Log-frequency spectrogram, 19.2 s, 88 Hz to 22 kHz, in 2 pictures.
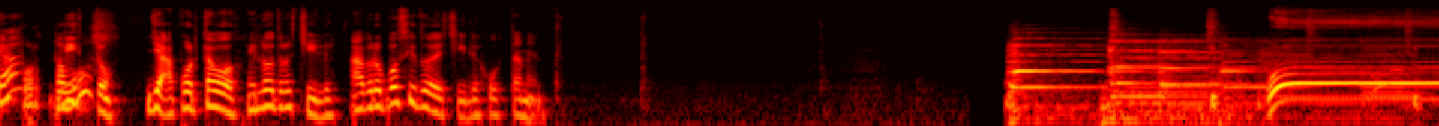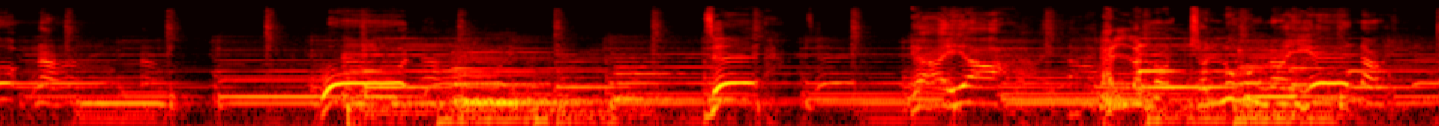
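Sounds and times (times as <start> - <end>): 
speech: 0.0 - 3.8, 15.7 - 19.0
Chilean hip-hop track with deep bass and melodic samples: 7.2 - 19.1.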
